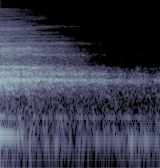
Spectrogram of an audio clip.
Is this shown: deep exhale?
yes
